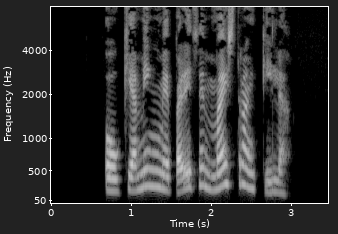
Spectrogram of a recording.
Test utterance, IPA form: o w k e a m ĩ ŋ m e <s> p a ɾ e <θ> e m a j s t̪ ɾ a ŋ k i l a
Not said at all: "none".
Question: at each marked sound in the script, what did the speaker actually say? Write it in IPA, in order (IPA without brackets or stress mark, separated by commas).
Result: none, θ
